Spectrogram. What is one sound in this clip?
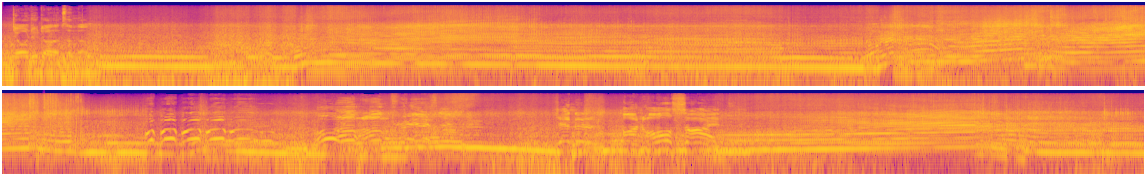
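A sports car engine roars loudly close by, its pitch climbing and dropping as it revs and shifts gears.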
